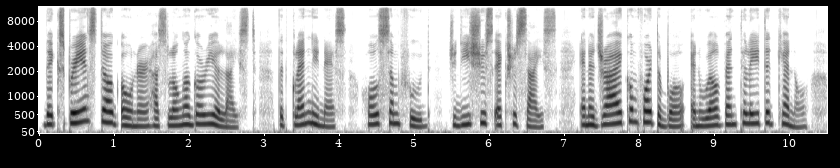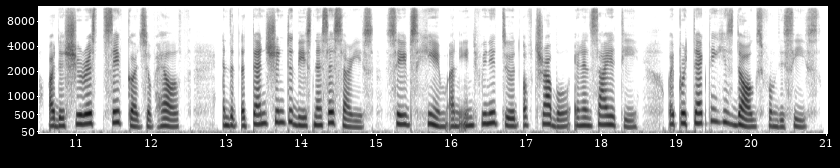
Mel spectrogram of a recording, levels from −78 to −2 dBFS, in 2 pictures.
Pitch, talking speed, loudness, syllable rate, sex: 225 Hz, 135 wpm, -20 LUFS, 5.2 syllables/s, female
